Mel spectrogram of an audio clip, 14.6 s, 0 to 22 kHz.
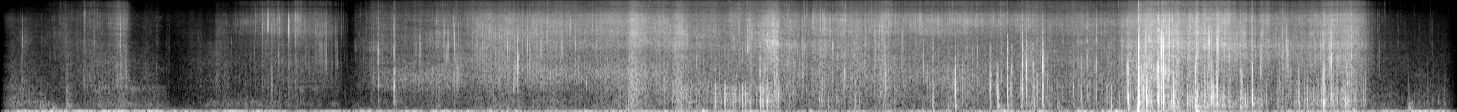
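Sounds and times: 
deer skin being pulled off: 0:04.4 - 0:13.7.

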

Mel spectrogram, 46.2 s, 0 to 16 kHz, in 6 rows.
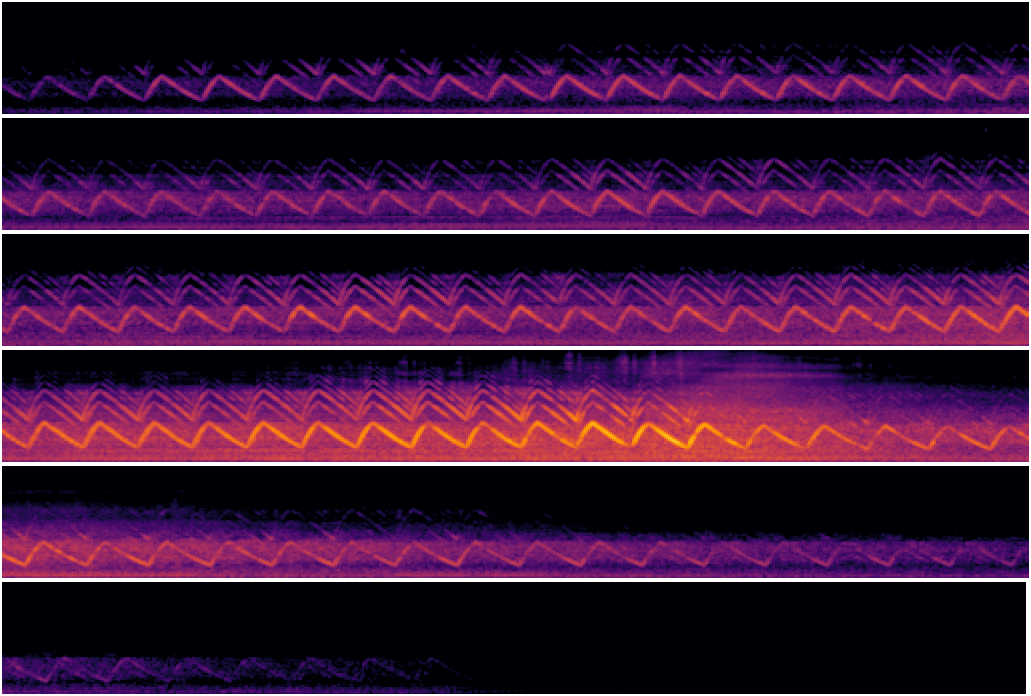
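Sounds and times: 
fire engine siren yelp: 0:00.8 - 0:38.8
fire engine passing left to right: 0:06.7 - 0:37.9.

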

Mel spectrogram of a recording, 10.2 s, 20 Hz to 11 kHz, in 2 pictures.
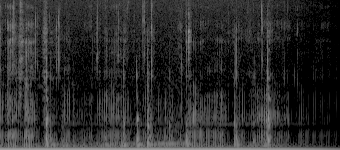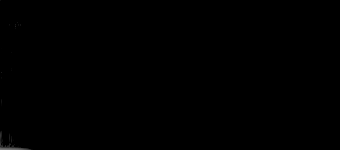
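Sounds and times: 
Persian cat chewing noisily: 0:00.0 - 0:04.4
Persian cat purring while eating: 0:00.0 - 0:05.2.

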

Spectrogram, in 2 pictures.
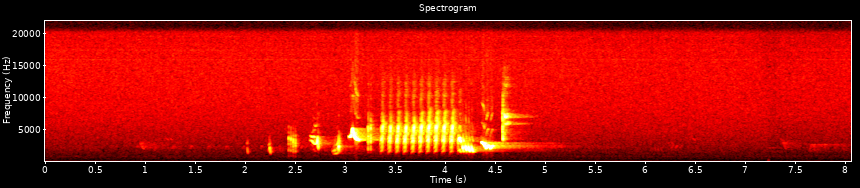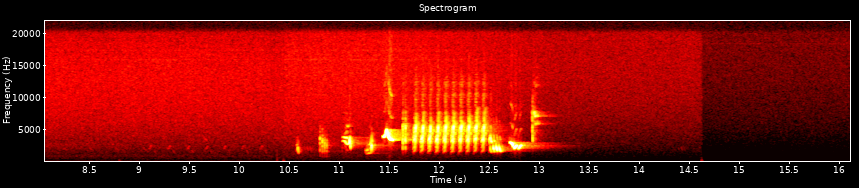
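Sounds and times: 
common nightingale song: 0:00.8 - 0:05.0, 0:09.1 - 0:13.1.

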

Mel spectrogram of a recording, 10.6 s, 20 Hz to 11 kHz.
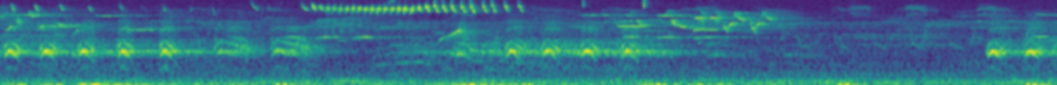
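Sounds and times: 
crows cawing in a forest: 0:00.0 - 0:06.5
other birds chirping in a forest: 0:00.0 - 0:07.3
rapid high ticking trill: 0:02.0 - 0:05.9.

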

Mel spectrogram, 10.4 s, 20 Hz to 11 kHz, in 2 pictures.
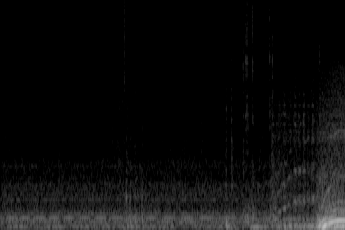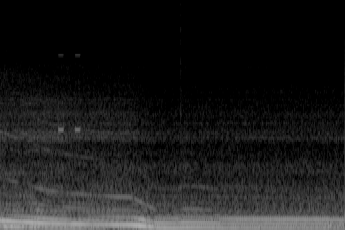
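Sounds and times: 
2016 McLaren 570S engine starting, interior: 0:03.4 - 0:10.2.

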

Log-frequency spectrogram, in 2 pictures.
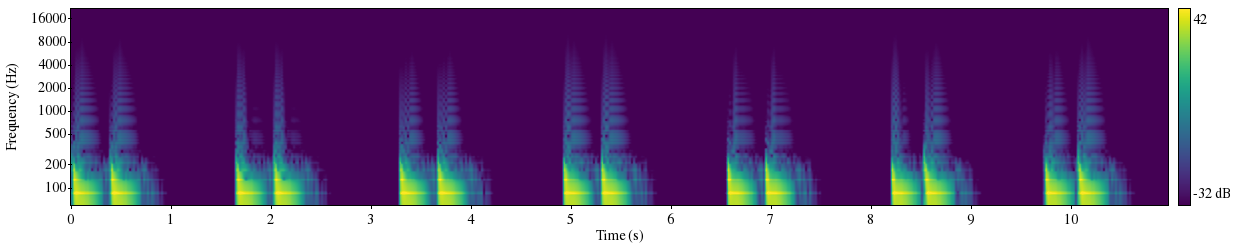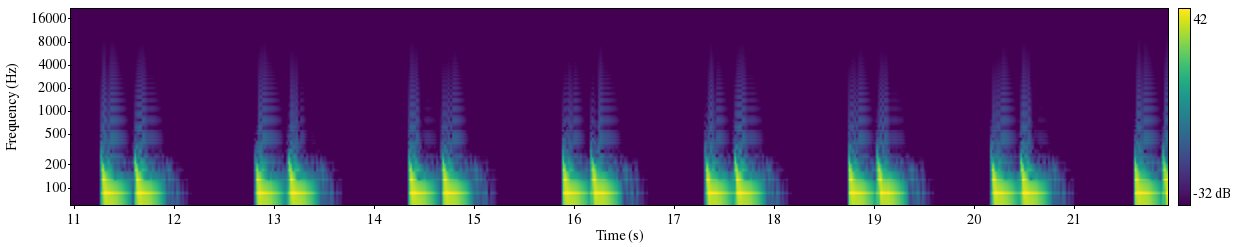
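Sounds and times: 
heartbeat: 0:00.0 - 0:00.7, 0:01.6 - 0:02.4, 0:03.3 - 0:04.0, 0:04.9 - 0:05.6, 0:06.6 - 0:07.3, 0:08.2 - 0:08.9, 0:09.7 - 0:10.4, 0:11.3 - 0:12.0, 0:12.8 - 0:13.5, 0:14.4 - 0:15.0, 0:15.9 - 0:16.5, 0:17.3 - 0:18.0, 0:18.8 - 0:19.4, 0:20.2 - 0:20.8, 0:21.6 - 0:21.9.

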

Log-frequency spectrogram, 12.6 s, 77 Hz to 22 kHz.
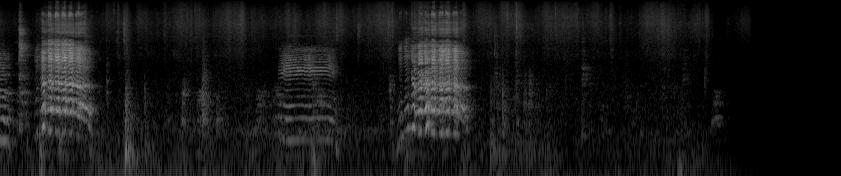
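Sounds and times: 
goats bleating inside a goat house: 0:00.0 - 0:01.5, 0:04.2 - 0:05.1, 0:06.0 - 0:07.1
background sounds in a livestock shed: 0:00.0 - 0:11.6.

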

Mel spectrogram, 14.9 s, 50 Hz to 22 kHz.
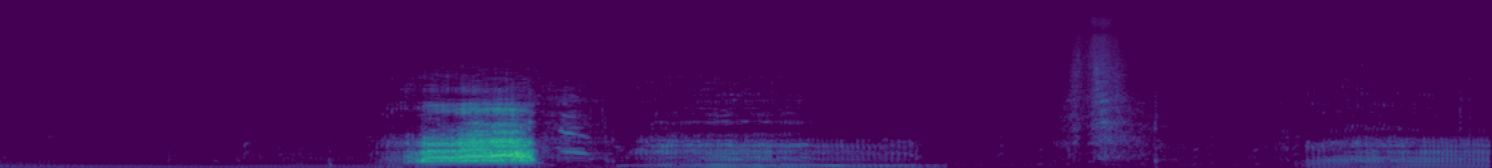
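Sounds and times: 
Indian elephant roaring: 0:04.0 - 0:05.4.

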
